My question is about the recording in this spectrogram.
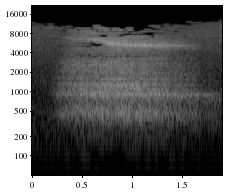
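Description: A long, soft exhale through the nose after a held breath during a relaxation exercise. The breathy hiss swells and then fades over about two seconds, with no talking.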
